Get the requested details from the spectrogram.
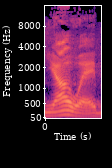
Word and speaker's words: Yahweh: The Tetragrammaton is written Yod-Heh-Vav-Heh, and so we conjecture the pronunciation Yahweh, but it's the sacred name of God built on the root for self-existence, for the word Hayah, to be or to exist.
